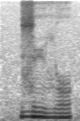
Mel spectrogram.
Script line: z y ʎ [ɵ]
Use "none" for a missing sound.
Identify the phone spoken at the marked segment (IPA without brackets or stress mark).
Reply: o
